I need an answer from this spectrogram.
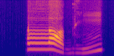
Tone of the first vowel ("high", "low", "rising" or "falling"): falling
